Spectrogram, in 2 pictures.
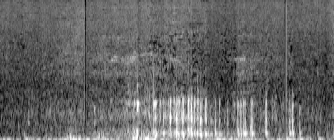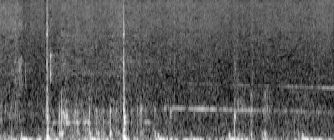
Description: I recorded the sounds of digestion after drinking a beverage.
